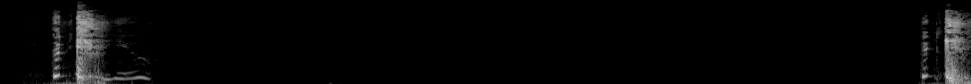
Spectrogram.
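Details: Woman's itchy sneeze attack: two forceful sneezes separated by a long silence, each a sharp burst with a trailing breathy release; part of an itchy sneezing bout.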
